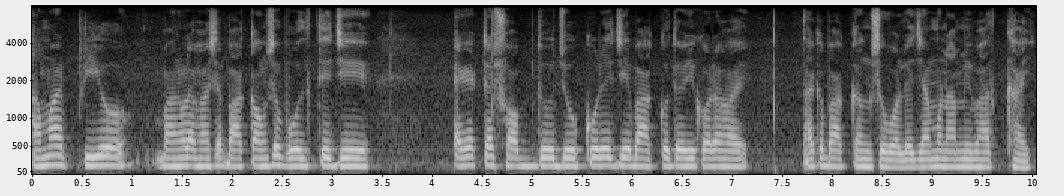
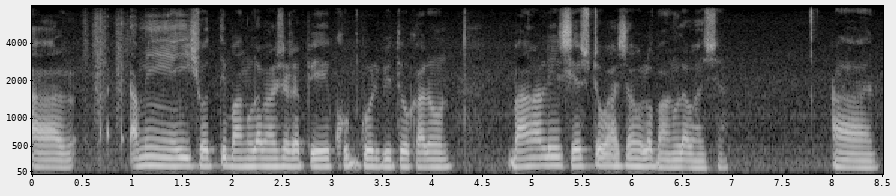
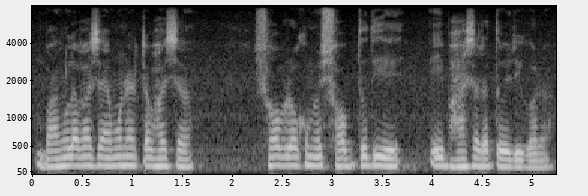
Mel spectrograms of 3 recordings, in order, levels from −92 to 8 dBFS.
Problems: constant background noise, background conversations at intervals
